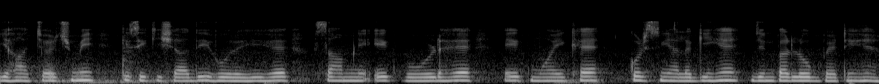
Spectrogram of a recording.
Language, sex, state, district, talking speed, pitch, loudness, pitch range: Hindi, female, Maharashtra, Aurangabad, 170 wpm, 175 Hz, -28 LUFS, 170-180 Hz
